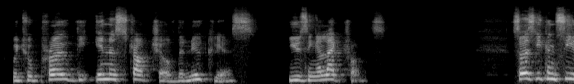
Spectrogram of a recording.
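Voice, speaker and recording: A man's voice: high voice, breathy edge. A man hosting a live online science broadcast, introducing his colleagues with fillers and small laughs. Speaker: host.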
